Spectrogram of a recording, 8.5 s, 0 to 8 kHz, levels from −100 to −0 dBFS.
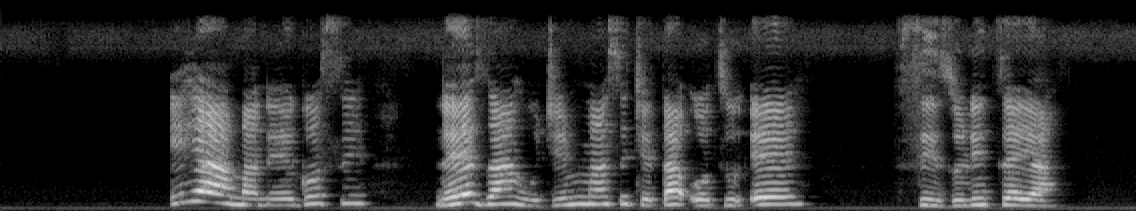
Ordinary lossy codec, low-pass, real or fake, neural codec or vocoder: none; 7.2 kHz; real; none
